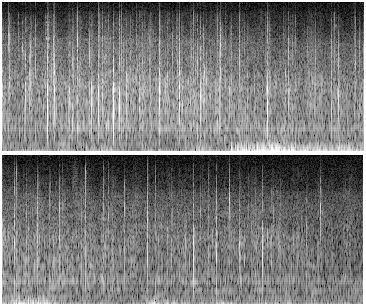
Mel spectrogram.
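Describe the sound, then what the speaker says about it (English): Audience applause at an open-air auditorium during a college sports day, a steady wash of scattered claps at moderate distance with a low rumble partway through and no talk. "The atmosphere of the open air auditorium must be filled with your applause."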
